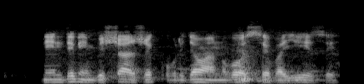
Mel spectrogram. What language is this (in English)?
Kinyarwanda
